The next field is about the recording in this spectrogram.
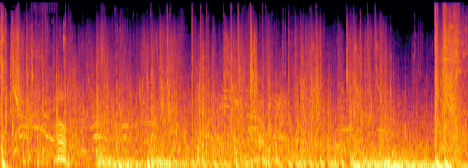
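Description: Rapid gunfire in a war video game as Russian forces attack an objective, with DMR rifles and an enemy vehicle in play. Dense, overlapping shots and bursts run continuously and stay loud throughout.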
